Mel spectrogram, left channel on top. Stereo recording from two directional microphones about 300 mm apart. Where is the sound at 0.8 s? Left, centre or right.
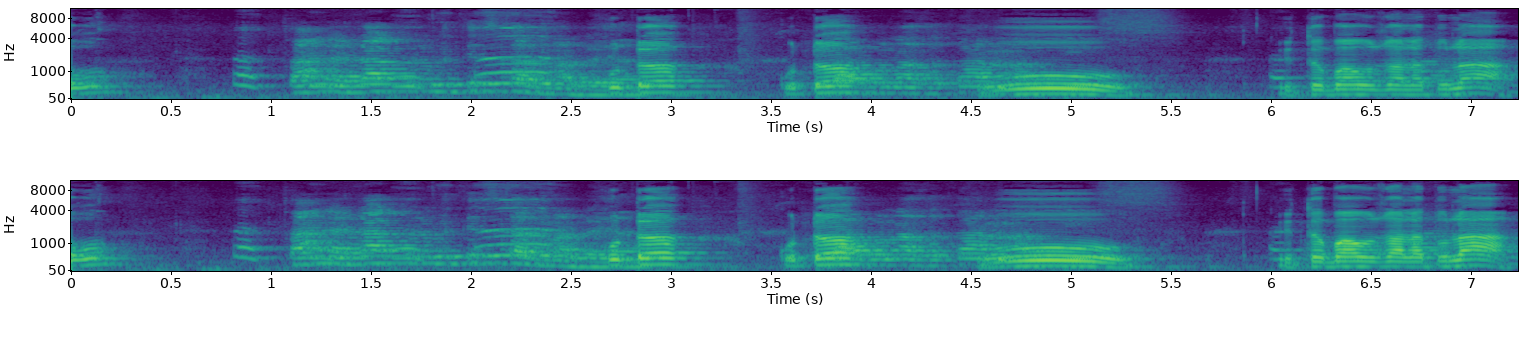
Centre.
